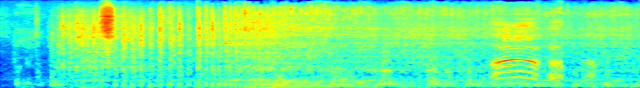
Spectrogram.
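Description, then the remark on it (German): A small boat motor coughs and catches, then settles into a steady buzzing drone, with a brief rising whine partway through and a voice speaking over it, as an old man pats the motor and steers the boat toward a bay. “Großvater tätschelte den Motor, brummte zufrieden und steuerte auf die Finkelbucht zu.”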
